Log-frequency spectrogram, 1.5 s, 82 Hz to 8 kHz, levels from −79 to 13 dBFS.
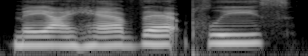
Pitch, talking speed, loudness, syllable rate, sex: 210 Hz, 195 wpm, -16 LUFS, 4.4 syllables/s, female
